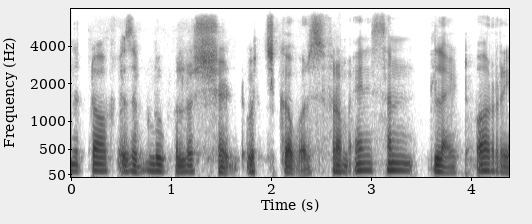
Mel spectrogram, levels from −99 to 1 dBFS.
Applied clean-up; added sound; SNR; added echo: neural mask model Resemble Enhance denoiser.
